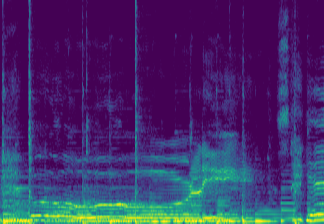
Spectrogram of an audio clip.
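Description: Acoustic guitar strummed in a steady rhythm under a man's voice holding one long sung note, which slides down within the first second and then holds until near the end.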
